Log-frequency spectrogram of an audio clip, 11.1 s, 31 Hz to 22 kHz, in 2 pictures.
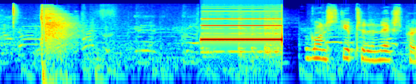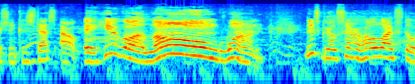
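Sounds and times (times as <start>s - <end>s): censor bleep tone: 2.7s - 3.8s.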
